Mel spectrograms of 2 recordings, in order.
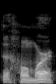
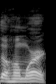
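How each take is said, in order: First: Homework is stressed on an unusual syllable. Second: Homework has its usual stress pattern.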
